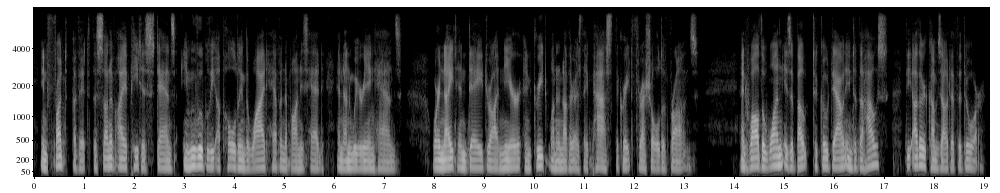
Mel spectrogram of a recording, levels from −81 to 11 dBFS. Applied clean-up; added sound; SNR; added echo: none; none; none; none.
